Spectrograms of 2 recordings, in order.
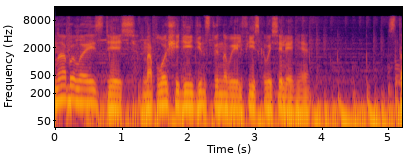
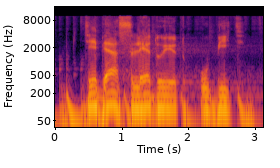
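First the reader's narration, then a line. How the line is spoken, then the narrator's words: Slow, lordly. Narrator (Russian): медленно произнес владыка Лориэна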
